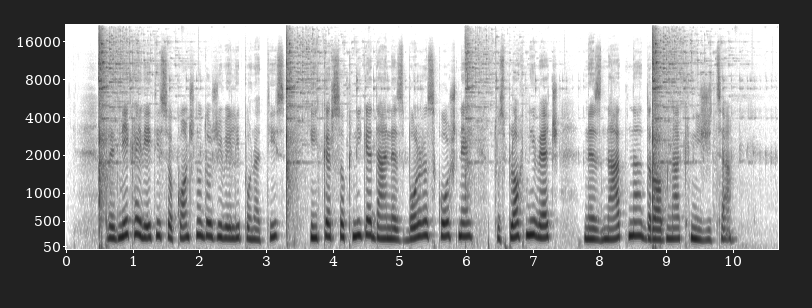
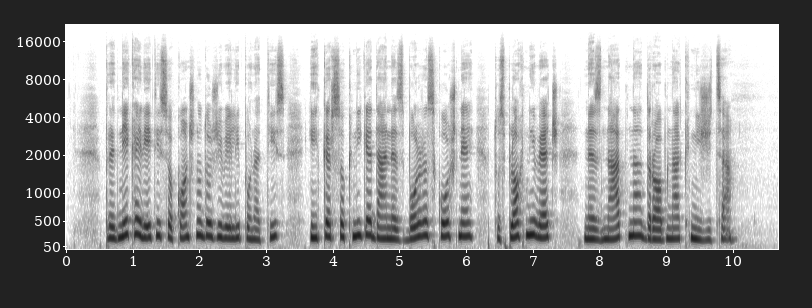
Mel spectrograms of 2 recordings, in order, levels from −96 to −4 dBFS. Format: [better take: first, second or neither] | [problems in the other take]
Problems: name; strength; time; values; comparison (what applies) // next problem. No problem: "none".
second | background sound (Shatter); 15 dB below the speech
